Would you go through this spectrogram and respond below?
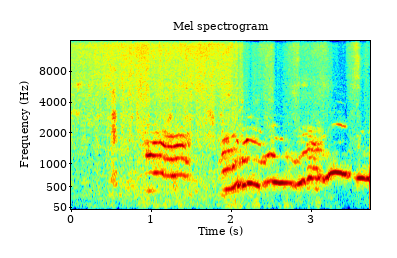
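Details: Vocal Siberian Husky Mila complaining at the groomer during her bath and blowout, a short rising and wobbling whine-moan in the second half, preceded by a brief higher tone, against steady rushing hiss.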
